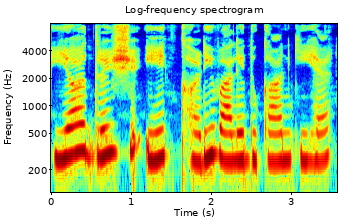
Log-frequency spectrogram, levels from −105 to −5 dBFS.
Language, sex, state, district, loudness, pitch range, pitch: Hindi, female, Jharkhand, Palamu, -13 LUFS, 255-285 Hz, 265 Hz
